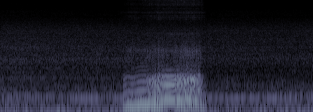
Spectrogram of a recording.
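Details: A person asleep, recorded as snore-audio ASMR: a single low, rumbling, fluttering snore lasting about a second and a half, with quiet breathing and faint room noise around it; snoring.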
